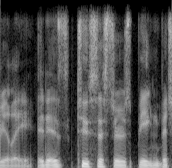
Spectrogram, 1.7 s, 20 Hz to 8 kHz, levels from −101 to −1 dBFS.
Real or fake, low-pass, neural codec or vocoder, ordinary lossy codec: real; 7.2 kHz; none; Opus, 64 kbps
